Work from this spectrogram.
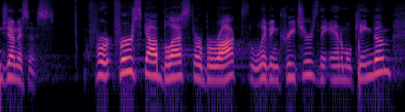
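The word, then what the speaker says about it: בָּרַךְ: is used here is Barack pronounced like the President Barak God Barak creation the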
